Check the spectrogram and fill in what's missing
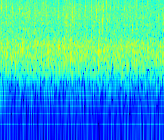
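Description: A church congregation applauds in a steady, dense wash of clapping that stays even and fairly distant for the whole stretch, with no voices over it.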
